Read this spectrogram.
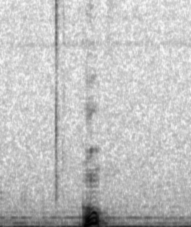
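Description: A young man makes a short vocal sound close to a microphone.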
